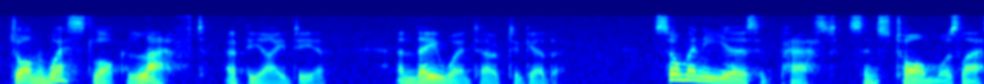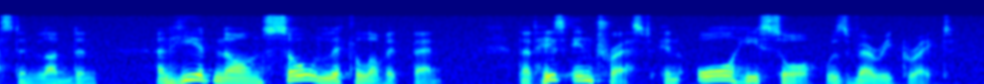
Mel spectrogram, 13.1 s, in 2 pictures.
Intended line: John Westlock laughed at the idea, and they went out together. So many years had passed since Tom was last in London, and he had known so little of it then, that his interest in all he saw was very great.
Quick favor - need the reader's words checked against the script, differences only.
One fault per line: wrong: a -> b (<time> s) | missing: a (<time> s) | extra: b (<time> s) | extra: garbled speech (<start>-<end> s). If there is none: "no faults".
no faults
